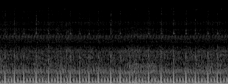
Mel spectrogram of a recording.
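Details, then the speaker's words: 1966 Raleigh Runabout moped, last used 1986, after refurbishment: crisp regular two-stroke pop-pop around ten beats a second, even and unbroken; engine idling sweetly, normal. "i'll leave it running because the engine is really sweet on this one it's got a nice little two-stroke pop pop"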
